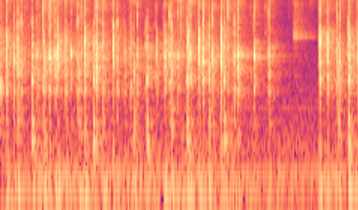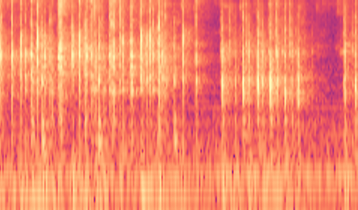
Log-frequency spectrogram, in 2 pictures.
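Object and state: Mechanical keyboard being typed on.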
